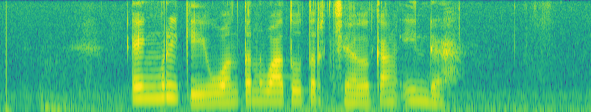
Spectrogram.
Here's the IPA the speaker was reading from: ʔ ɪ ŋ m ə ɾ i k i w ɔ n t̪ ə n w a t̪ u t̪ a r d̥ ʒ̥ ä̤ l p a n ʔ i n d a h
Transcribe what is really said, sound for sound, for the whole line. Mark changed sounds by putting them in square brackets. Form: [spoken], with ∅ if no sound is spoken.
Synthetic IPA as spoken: ʔ ɪ ŋ m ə ɾ i k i w ɔ n t̪ ə n w a t̪ u t̪ [ə] r d̥ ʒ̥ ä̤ l [k] a [ŋ] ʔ i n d a h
